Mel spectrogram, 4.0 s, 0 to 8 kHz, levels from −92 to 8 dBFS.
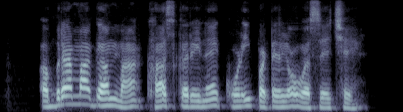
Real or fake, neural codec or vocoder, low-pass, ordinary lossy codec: fake; codec, 16 kHz, 2 kbps, FunCodec, trained on Chinese and English, 25 frames a second; none; none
